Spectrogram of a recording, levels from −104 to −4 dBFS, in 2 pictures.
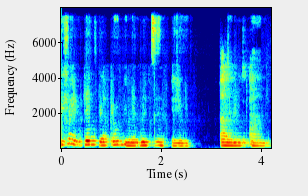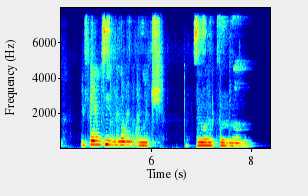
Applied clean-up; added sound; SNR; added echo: neural mask model DeepFilterNet 3.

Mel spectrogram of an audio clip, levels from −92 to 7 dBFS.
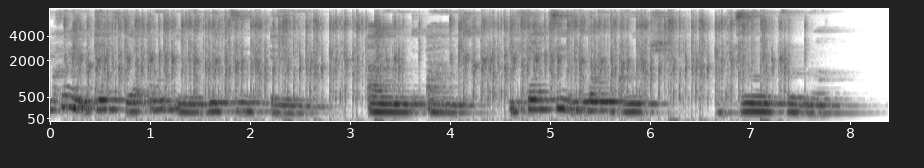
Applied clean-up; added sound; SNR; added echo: none; Applause; 11 dB; reverberation time 0.6 s.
